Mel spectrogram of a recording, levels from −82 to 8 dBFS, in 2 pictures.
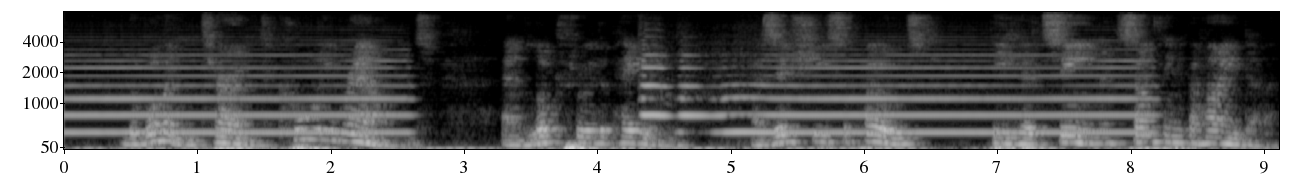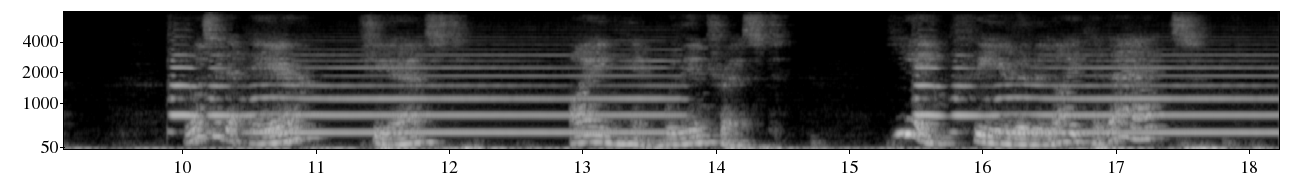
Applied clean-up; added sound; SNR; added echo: none; Wind instrument, woodwind instrument; 3 dB; reverberation time 0.3 s.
